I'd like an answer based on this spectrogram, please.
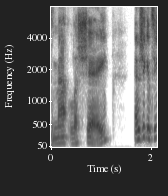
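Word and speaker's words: Matlacha: Le Isles Matt lcha for those of you that have trouble with that pronounciation is Matt leche and as you can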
